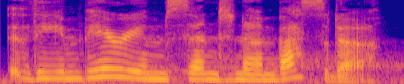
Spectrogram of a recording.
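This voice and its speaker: A woman playing a composed, diplomatic, gently wry leader in a fantasy video game, calm and direct in speech. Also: medium pitch, fairly quick, big-room sound, close to an everyday voice. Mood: calm, curious.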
